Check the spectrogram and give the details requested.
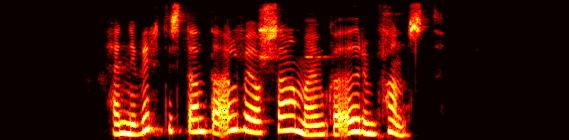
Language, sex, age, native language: Icelandic, female, 40-49, Icelandic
